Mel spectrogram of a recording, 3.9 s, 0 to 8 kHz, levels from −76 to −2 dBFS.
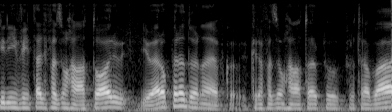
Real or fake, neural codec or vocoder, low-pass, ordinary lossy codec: real; none; 7.2 kHz; none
